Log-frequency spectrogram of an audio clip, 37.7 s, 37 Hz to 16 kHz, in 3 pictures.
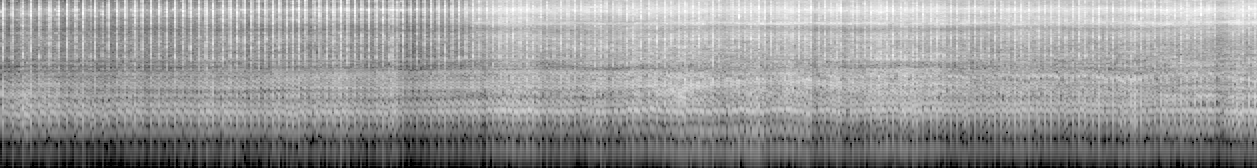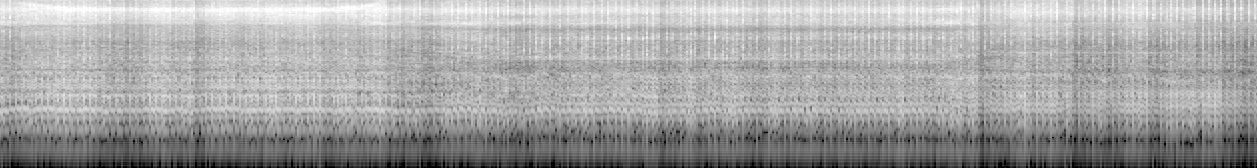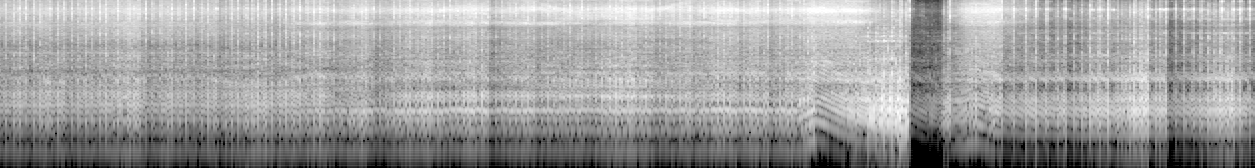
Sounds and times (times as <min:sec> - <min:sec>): Chainsaw: 0:00.0 - 0:37.6.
